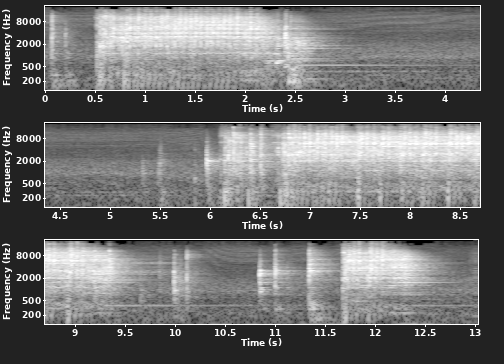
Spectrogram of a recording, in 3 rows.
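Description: Impact wrench driving 17mm brake caliper bracket bolts on a 2000-2007 Toyota Highlander, loud rattling hammering bursts of a couple of seconds each, separated by quieter pauses and clanks.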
